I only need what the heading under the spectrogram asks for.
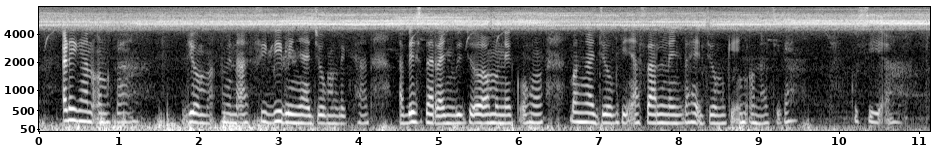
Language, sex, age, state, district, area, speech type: Santali, female, 30-45, Jharkhand, Seraikela Kharsawan, rural, spontaneous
